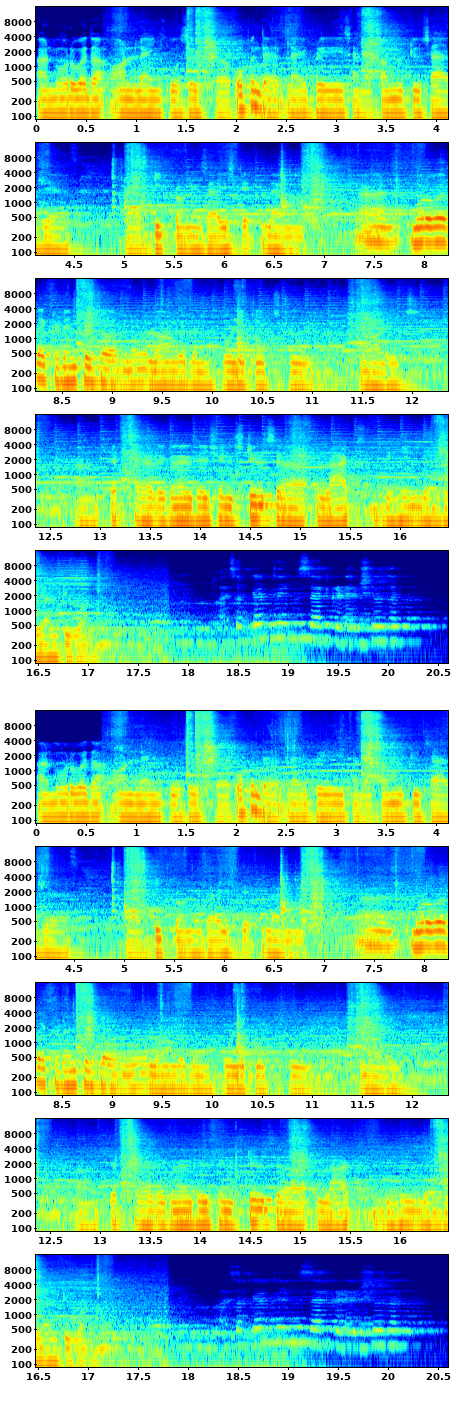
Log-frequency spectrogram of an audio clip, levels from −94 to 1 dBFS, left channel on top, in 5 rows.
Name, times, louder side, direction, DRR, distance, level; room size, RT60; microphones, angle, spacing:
voice 1, 0.0-4.5 5.0-6.8 7.3-11.0 11.5-12.1 12.7-17.1, left 2 dB, 65° left, 9 dB, 0.9 m, -27 dB
sound 1, 0.7-17.8, right 2 dB, 35° right, 1.7 m, -37 dB
sound 2, 1.4-19.0, left 1 dB, 10° left, 7.3 m, -45 dB
sound 3, 4.9-17.0, left 2 dB, 25° left, 6.4 m, -40 dB
voice 2, 17.9-20.1, left 1 dB, 40° left, -3 dB, 5.7 m, -45 dB
27.5 x 24.5 x 6.6 m, 1.2 s
head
